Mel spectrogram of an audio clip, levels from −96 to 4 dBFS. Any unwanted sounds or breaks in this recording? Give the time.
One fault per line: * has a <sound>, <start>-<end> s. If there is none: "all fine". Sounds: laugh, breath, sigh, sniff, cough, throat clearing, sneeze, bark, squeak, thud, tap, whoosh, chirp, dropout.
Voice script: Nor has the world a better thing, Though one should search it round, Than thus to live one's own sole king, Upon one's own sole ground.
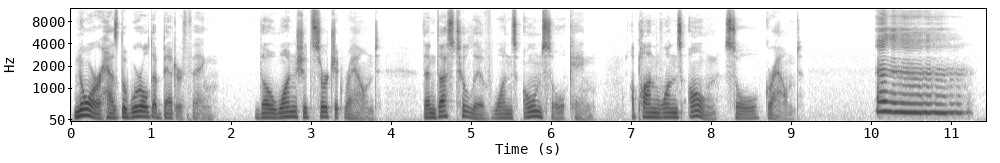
* has a laugh, 10.0-11.3 s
